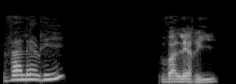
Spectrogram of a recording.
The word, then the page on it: valeri: French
